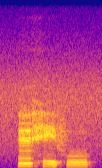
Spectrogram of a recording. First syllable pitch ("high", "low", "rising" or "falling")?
high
